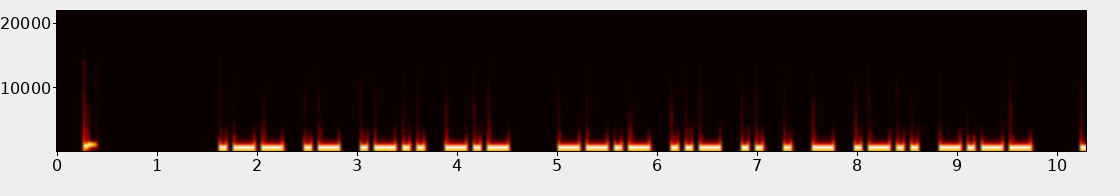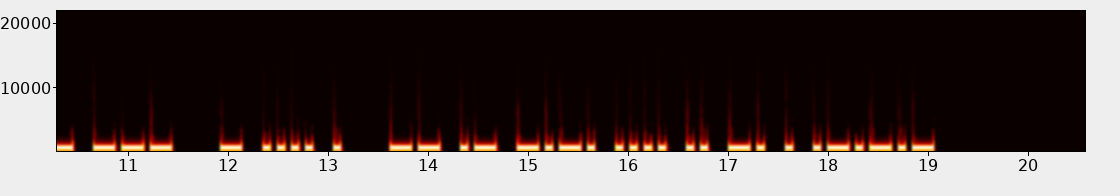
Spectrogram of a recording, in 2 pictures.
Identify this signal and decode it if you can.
Morse code, heard as a keyed tone, about 17 wpm, 700 Hz. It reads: WALK QUIETLY TO THE MACHINE.
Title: A Sound Of Thunder 17wpm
